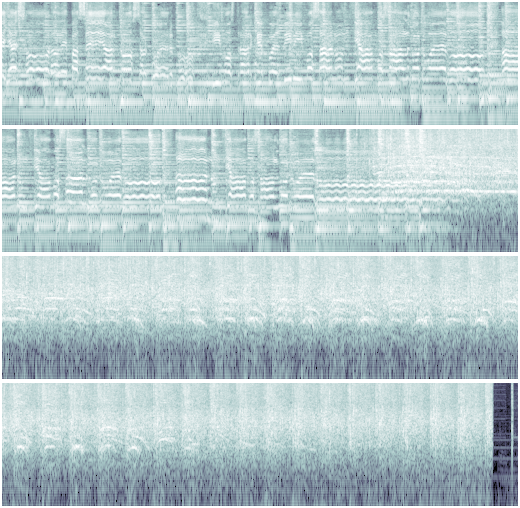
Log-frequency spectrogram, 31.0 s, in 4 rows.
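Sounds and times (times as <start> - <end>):
music: 0.0 - 14.8
speech: 0.1 - 13.8
audience applause at the Olimpia: 13.0 - 30.6.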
